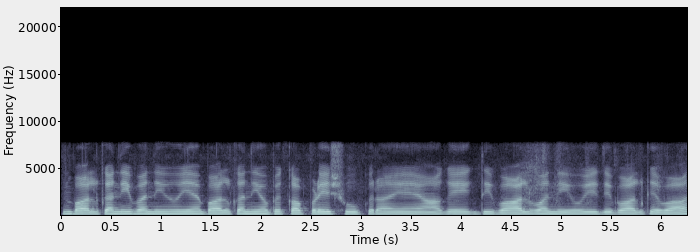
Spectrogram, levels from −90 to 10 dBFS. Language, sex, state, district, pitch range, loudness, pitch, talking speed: Hindi, female, Chhattisgarh, Bastar, 185-190 Hz, -17 LUFS, 190 Hz, 200 wpm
